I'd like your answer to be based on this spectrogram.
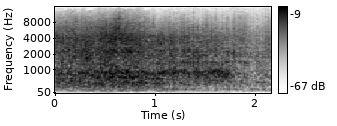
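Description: Junior dragsters race down a drag strip at a drag racing world finals, a loud continuous broadband engine roar that swells and then slowly fades as the cars pass.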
